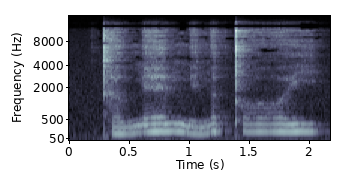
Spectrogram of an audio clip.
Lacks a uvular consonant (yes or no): yes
